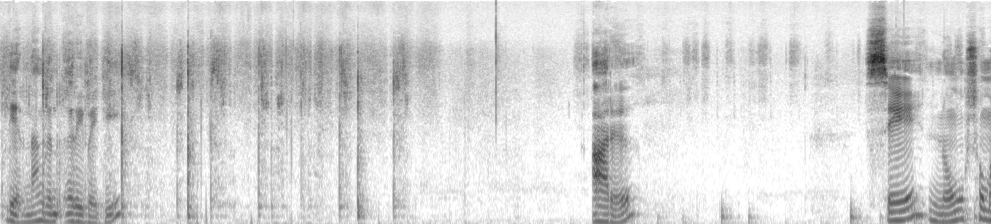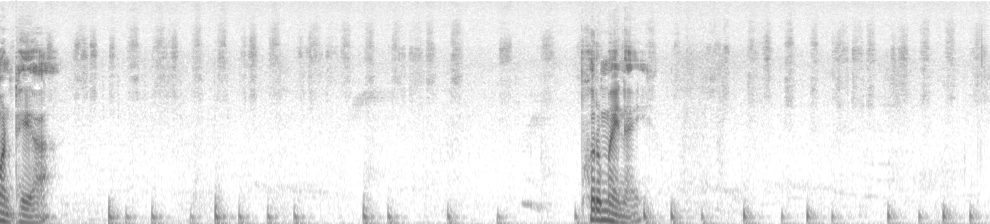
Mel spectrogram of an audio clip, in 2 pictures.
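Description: A marker pen squeaks and taps on a whiteboard.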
